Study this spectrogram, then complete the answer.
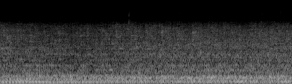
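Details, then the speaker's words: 2017 Suzuki DF115 four-stroke outboard after full service fixing stalling and rough idle: steady even low idle rumble, no knocks or misses, smooth and healthy; plenty of power in gear. "So we're pee good, riding nice and smooth. Kicked into gear, plenty of power."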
